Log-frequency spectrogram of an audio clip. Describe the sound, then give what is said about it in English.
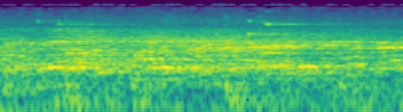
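A basketball is dribbled up the floor during a high school girls' game between Madison and West Olmos. Soft, repeated bounces sit under steady crowd noise and a commentator's talk. “And she'll dribble it into the front court.”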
